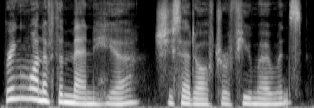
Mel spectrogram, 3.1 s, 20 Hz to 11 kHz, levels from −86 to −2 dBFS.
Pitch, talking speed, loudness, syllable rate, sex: 200 Hz, 230 wpm, -16 LUFS, 5.5 syllables/s, female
